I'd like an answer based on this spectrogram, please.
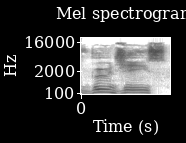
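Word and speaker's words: Boonji: Like bougie, bougie. Bougie. Like, the bougie space. How do you say it? Bougie. B-O-O-N-G-I. There's an N in there.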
